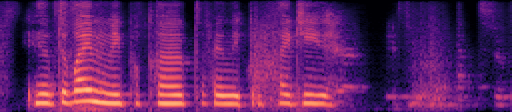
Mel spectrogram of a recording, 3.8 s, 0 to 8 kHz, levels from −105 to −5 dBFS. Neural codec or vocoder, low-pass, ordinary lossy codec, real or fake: codec, 16 kHz, 0.5 kbps, X-Codec, HuBERT features, trained on balanced general audio; none; none; fake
